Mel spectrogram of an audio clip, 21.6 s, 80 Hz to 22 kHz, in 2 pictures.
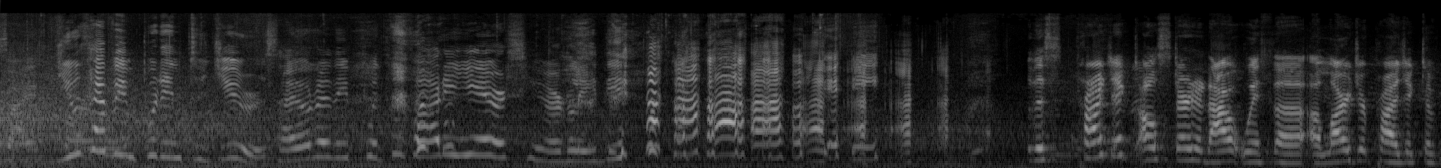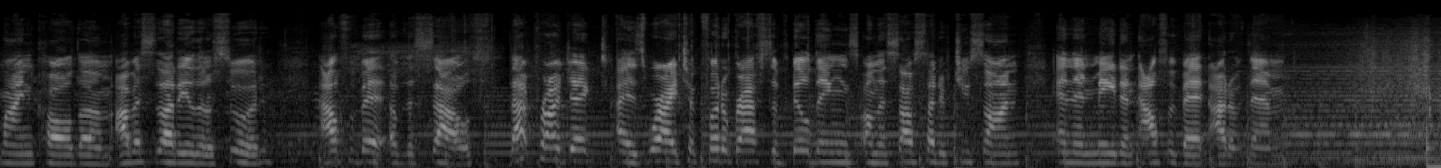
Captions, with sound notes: - You haven't put into years. I already put 30 years here lady. (laughing) - This project all started out with a larger project of mine called (speaks foreign language) Alphabet of the South. That project is where I took photographs of buildings on the south side of Tucson and then made an alphabet out of them.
